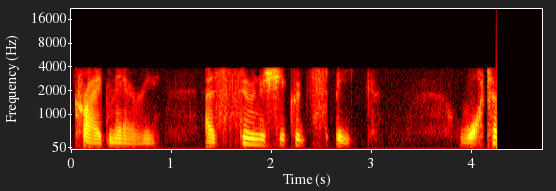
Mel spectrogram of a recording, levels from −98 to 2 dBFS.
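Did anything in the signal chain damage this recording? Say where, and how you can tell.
Yes. At the codec stage, an AMR narrowband mobile codec runs throughout: nothing above 3.8 kHz, a 300 Hz to 3.7 kHz line band, and a plainly buzzy, synthetic texture from pulse-driven vocal-tract modelling, which fits AMR-NB near 10 kbps. Unlike a simple low-pass filter, it adds this synthetic texture.

At the buffer or playback stage, the clip has a cut-off end at 4.25 s: the speech stops mid-sound and drops straight to digital silence with no decay. That points to final buffers never written or played, rather than a fade-out or gate, which would leave some tail.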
